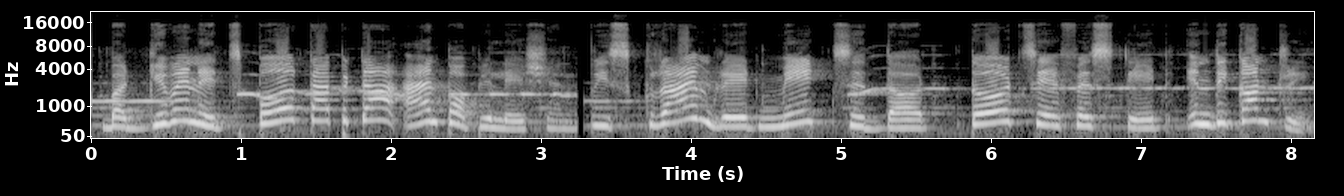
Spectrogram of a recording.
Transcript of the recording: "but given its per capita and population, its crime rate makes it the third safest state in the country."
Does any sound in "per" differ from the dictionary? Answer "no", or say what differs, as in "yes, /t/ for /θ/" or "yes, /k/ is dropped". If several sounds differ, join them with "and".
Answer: no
